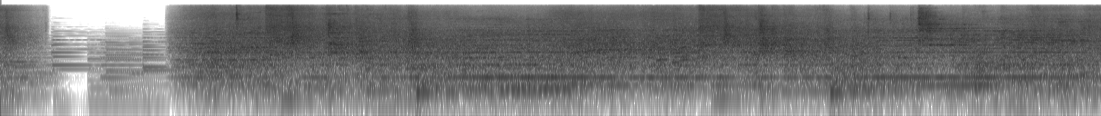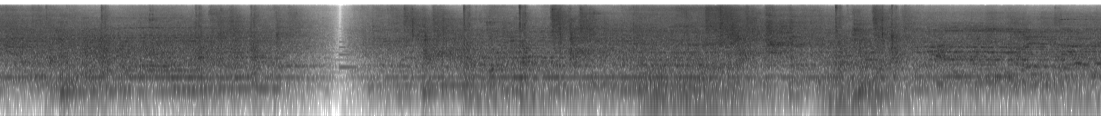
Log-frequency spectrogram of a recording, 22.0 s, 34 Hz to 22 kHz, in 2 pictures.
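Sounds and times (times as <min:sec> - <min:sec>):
workshop noise: 0:00.0 - 0:00.5, 0:01.7 - 0:22.0
steady machine hum: 0:01.7 - 0:22.0.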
